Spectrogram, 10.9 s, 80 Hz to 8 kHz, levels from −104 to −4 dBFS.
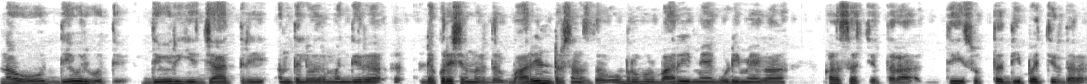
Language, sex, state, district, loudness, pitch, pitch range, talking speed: Kannada, male, Karnataka, Bijapur, -23 LUFS, 170 Hz, 160-185 Hz, 130 wpm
